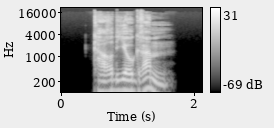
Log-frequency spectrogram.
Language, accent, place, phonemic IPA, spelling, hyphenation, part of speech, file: German, Germany, Berlin, /ˌkaʁdi̯oˌɡʁam/, Kardiogramm, Kar‧dio‧gramm, noun, De-Kardiogramm.ogg
- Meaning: cardiogram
